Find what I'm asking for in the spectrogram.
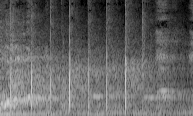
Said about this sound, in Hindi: तो बहुत होशियार हो इसके लिए फिर से ताली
